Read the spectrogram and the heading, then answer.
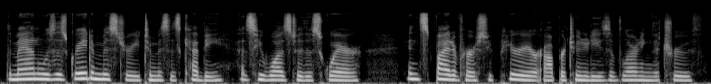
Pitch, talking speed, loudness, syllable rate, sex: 210 Hz, 220 wpm, -18 LUFS, 6.0 syllables/s, female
